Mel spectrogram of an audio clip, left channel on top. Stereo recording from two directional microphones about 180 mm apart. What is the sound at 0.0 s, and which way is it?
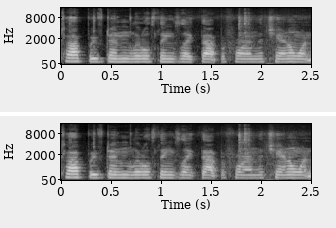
Speech, 30° left (ahead or behind).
